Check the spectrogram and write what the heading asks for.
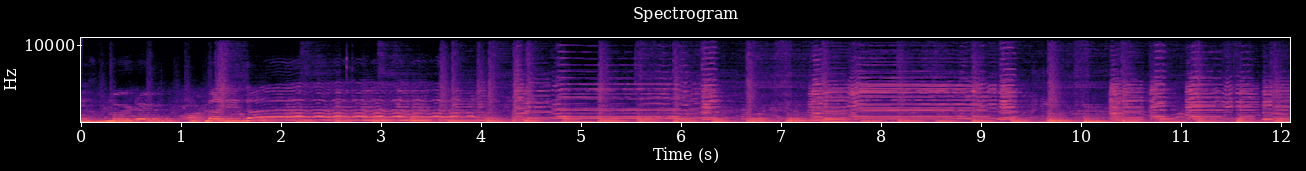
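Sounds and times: drums: 0.0s - 12.0s
upright bass: 0.0s - 12.0s
saxophones playing melody: 2.9s - 12.0s.

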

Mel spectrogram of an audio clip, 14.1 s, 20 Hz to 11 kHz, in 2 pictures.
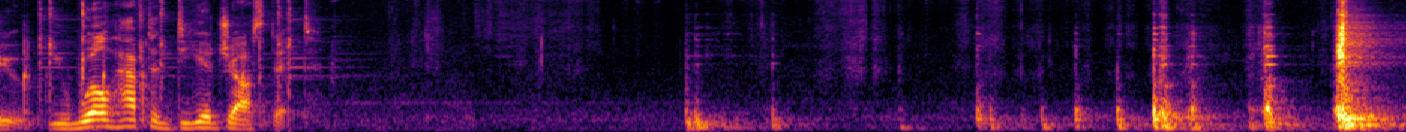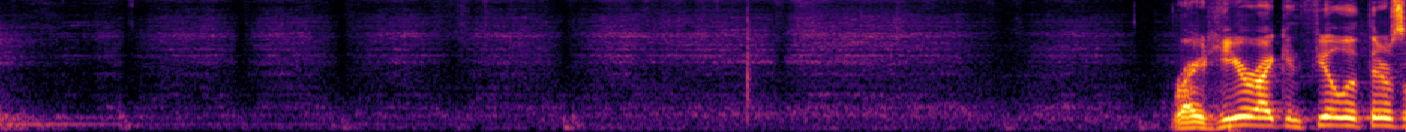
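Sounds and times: metal clunks and scrapes: 3.4s - 7.7s.

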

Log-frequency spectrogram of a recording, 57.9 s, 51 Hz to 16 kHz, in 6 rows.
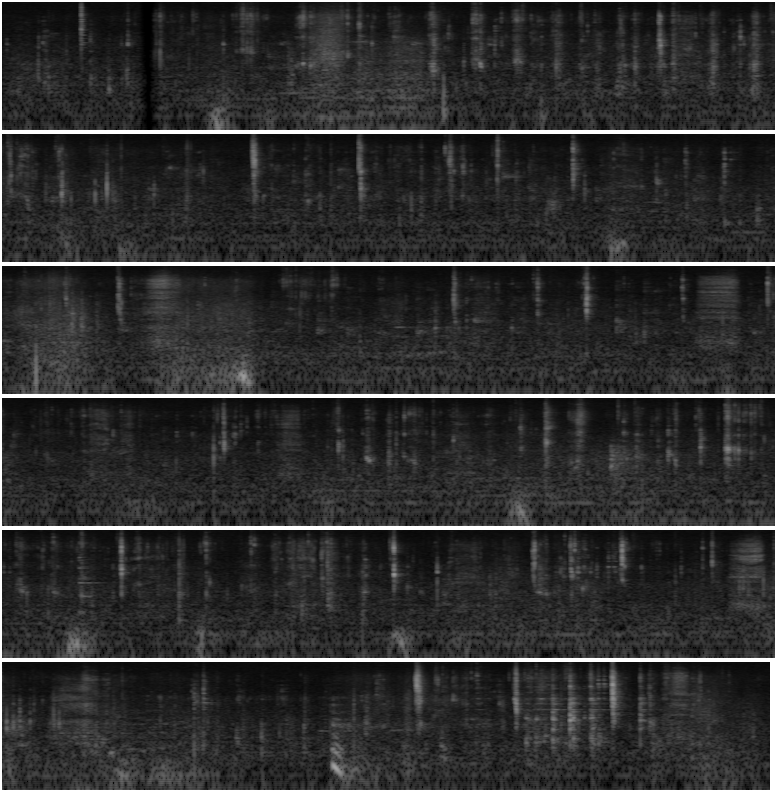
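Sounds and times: person chewing food: 0.4s - 4.6s, 5.3s - 18.9s, 31.2s - 32.4s, 33.0s - 55.3s
food crunching: 0.5s - 4.4s, 35.4s - 47.6s.

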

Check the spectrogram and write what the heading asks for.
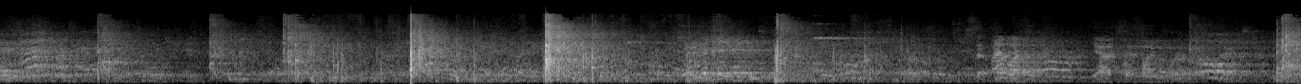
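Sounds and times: rackets hitting shuttlecock: 0.9s - 1.4s, 2.0s - 6.5s, 7.7s - 8.8s, 12.7s - 13.0s.

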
